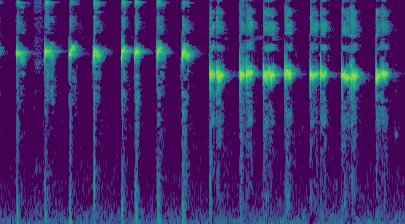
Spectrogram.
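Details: Horsfield's bushlark in full song on a contest stage, delivering a rapid series of about fifteen short, clipped chirps, roughly three per second, the first run higher and the later run slightly lower and fuller; quiet background.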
